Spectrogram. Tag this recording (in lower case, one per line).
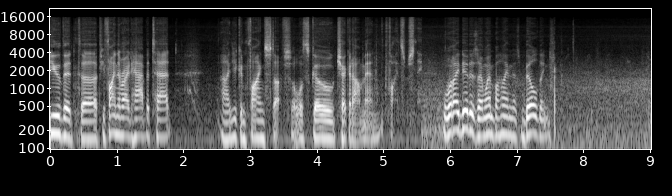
speech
